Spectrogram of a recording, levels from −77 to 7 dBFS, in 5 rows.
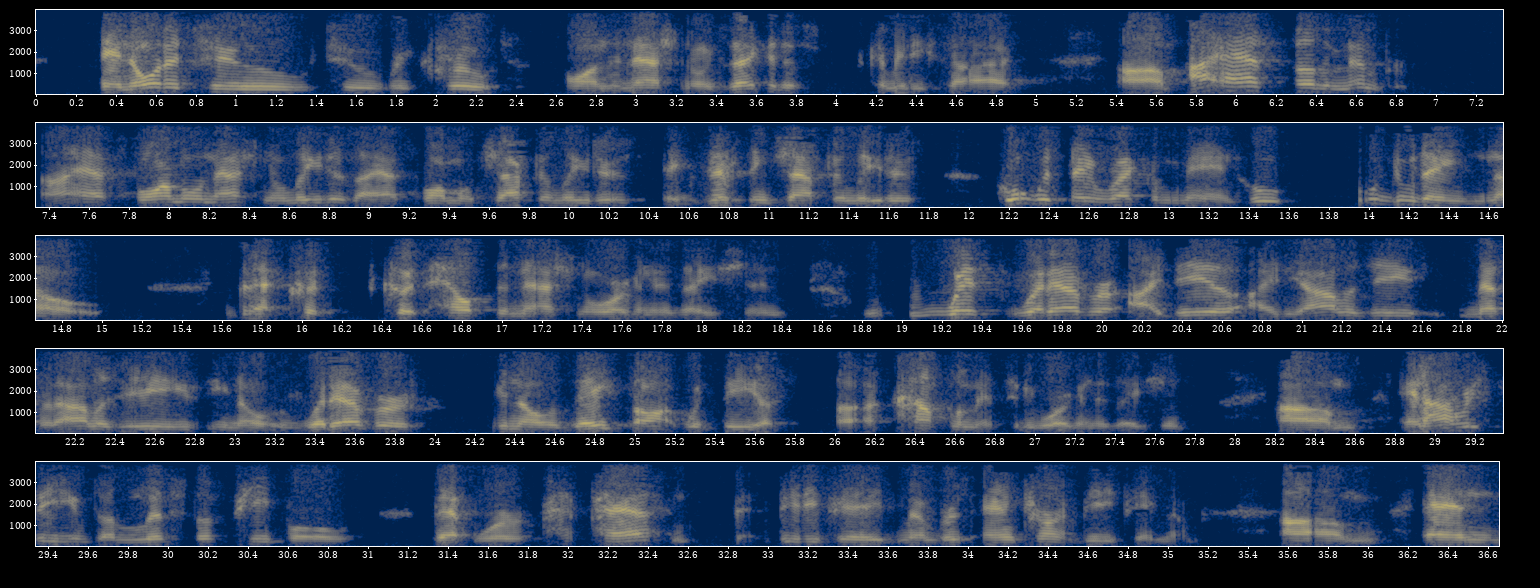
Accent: American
